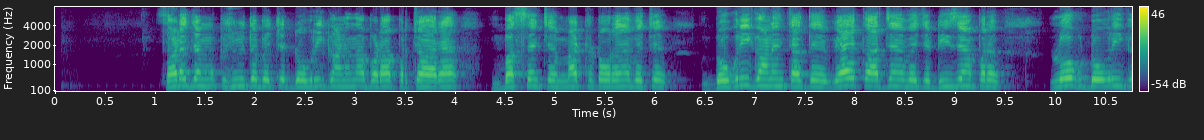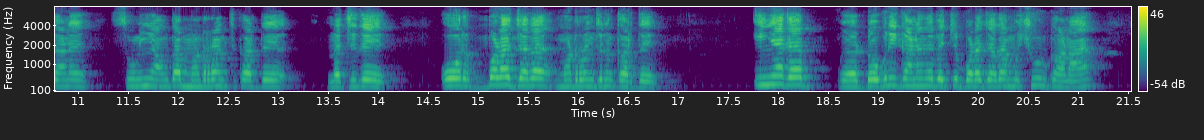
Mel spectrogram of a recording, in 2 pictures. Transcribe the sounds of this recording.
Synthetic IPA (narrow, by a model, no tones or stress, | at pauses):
saːɽeːd͡ʒəmkəʃmĩːd̪eːbɪt͡ʃɖoːɡɾiːɡaːñẽːd̪aːbəɽaːpɾət͡ʃaːɾɛː | bəsẽːt͡ʃmɛːʈʈoːɾãːd̪eːʋɪt͡ʃ | ɖoːɡɾiːɡaːɽ̃ẽːt͡ʃəld̪eːʋjaːkaːɾd͡ʒãːeːʋɪt͡ʃɖiːz̃pəɾ | loːkɖoːɡɾiːɡaːɽ̃ẽː | sʊɽiːãːnd̪aːməɳɖɾə̃ːt͡ʃkəɾd̪eː | nət͡ʃd̪eː | ɔːɾbəɽaːd͡ʒjaːd̪aːməɳɖɾə̃nd͡ʒənkəɾd̪eː | ɪjãːkɛː | ɖoːɡɾiːɡaːɽ̃ẽːd̪eːʋɪt͡ʃbəɽaːd͡ʒjaːd̪aːməʃɦuːɾɡaːɽ̃aːɛː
